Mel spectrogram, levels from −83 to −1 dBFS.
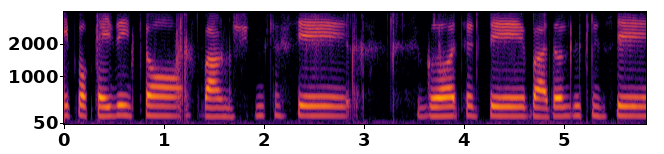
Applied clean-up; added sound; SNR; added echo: neural diffusion model UNIVERSE++.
